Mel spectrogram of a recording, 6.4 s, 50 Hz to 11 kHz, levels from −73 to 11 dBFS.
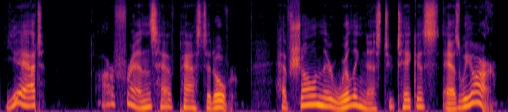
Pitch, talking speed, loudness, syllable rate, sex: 170 Hz, 150 wpm, -17 LUFS, 4.5 syllables/s, male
